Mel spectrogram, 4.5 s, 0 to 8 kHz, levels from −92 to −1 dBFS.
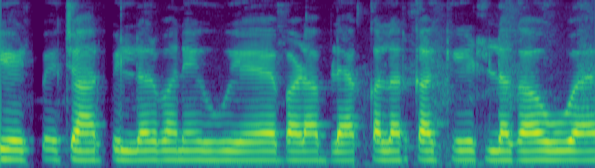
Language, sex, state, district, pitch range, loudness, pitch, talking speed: Hindi, female, Odisha, Nuapada, 160-165 Hz, -18 LUFS, 160 Hz, 200 wpm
